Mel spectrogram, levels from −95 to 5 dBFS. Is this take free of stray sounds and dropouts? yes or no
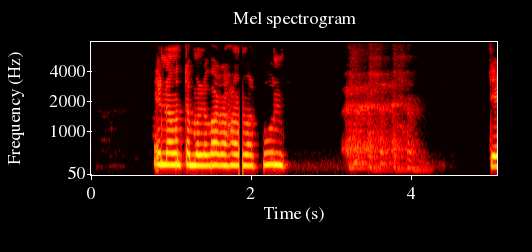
no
